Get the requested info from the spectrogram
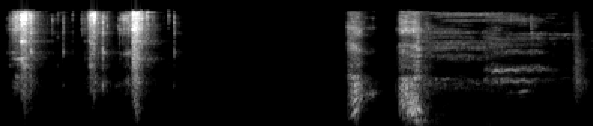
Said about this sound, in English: Okay, so my next object is this jar of coins. Poor person's jar.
